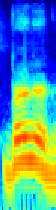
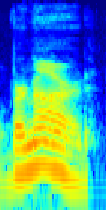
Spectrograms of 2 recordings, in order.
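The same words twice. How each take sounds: First: The stress is on the first syllable. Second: The stress is on the second syllable. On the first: The speaker calls it right. "It's Bernard Montgomery" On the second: The speaker calls it wrong. "much like they pronounce Bernard wrong. Again, going with the second syllable"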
